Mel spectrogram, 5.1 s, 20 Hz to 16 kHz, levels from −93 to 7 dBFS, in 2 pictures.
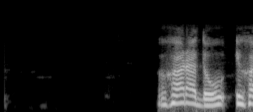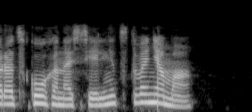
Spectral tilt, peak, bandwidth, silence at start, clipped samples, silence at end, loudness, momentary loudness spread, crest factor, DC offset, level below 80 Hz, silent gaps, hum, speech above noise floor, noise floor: -6 dB/octave; -2 dBFS; 7.8 kHz; 1.6 s; under 0.1%; 0.6 s; -17 LUFS; 6 LU; 18 dB; under 0.1%; -58 dBFS; none; none; 65 dB; -82 dBFS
